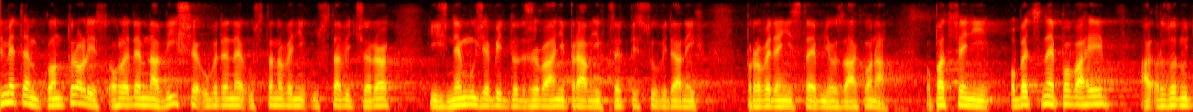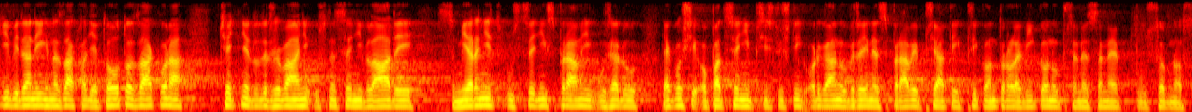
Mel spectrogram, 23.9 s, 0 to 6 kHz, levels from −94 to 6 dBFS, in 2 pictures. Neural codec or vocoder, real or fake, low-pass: none; real; 5.4 kHz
